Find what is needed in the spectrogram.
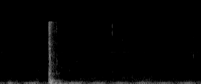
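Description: A single sharp computer-mouse click about half a second in, followed by a few fainter clicks, over a low steady hum.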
